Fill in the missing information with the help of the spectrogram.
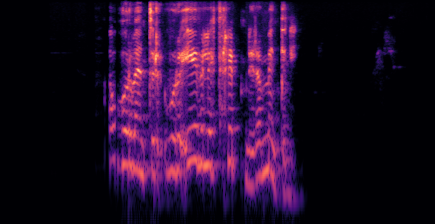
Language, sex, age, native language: Icelandic, female, 40-49, Icelandic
